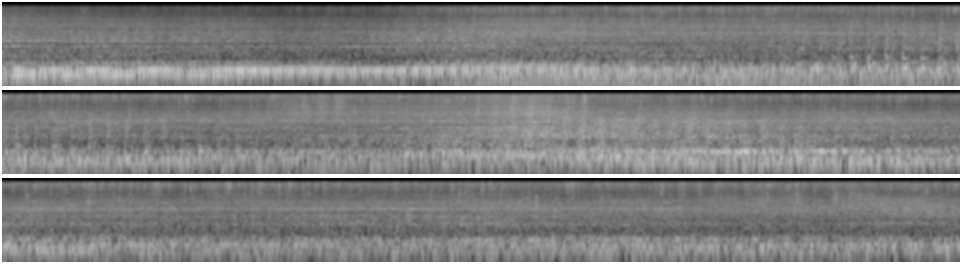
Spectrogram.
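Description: Long double-stack intermodal freight train rolling past, a steady rumble of wheels on rail. The low hum of the lead diesel locomotives fades over the first few seconds.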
